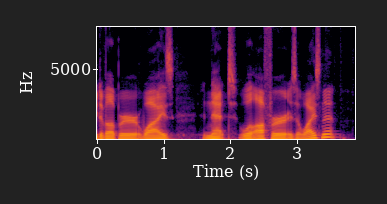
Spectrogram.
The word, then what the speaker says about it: YSNET: Oh, it could be pronounced EaseNet. EaseNet? But I just say that because of the game Ease that's spelled YS.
